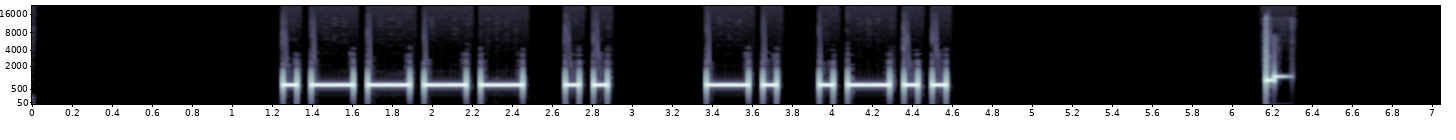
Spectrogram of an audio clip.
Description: Morse code, heard as a keyed tone, about 17 wpm, 700 Hz. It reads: 1I NL
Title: Winter Field Day Exchanges Encore 17wpm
